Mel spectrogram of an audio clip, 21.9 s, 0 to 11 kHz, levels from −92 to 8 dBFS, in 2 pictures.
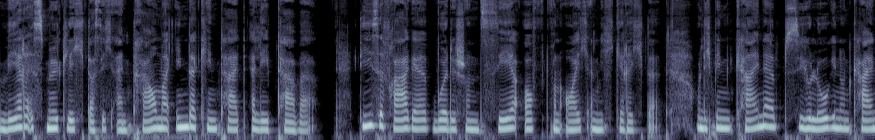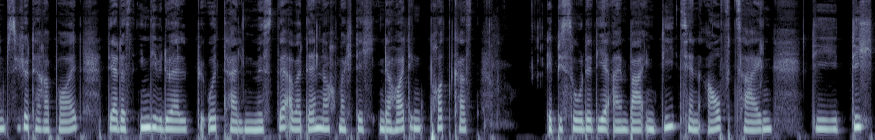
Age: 20-39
